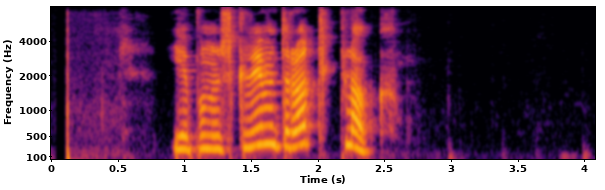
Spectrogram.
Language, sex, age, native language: Icelandic, male, 12, Icelandic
